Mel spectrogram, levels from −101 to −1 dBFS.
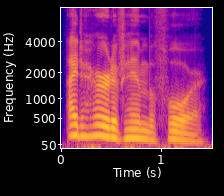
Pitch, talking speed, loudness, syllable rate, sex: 135 Hz, 240 wpm, -17 LUFS, 5.7 syllables/s, male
